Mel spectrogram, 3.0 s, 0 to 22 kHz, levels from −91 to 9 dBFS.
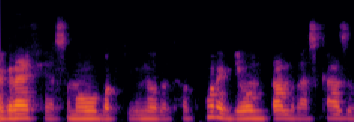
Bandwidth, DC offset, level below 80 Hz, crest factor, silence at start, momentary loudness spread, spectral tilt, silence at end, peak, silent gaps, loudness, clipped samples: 10.5 kHz; under 0.1%; -74 dBFS; 20 dB; 0 s; 11 LU; -6 dB/octave; 0 s; -10 dBFS; none; -32 LUFS; under 0.1%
